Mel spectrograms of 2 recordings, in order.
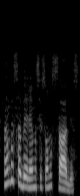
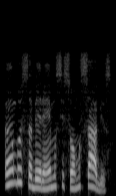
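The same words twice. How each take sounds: First: It is spoken at a fast pace. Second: It is spoken at a slow pace. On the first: "Mais rápido" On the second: "Eu vou pronunciar uma vez devagar"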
